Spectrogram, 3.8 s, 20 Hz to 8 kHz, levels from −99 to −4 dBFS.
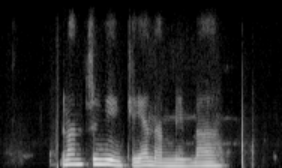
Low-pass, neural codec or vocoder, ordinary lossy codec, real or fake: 7.2 kHz; codec, 16 kHz, 2 kbps, X-Codec, HuBERT features, trained on general audio; Opus, 24 kbps; fake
